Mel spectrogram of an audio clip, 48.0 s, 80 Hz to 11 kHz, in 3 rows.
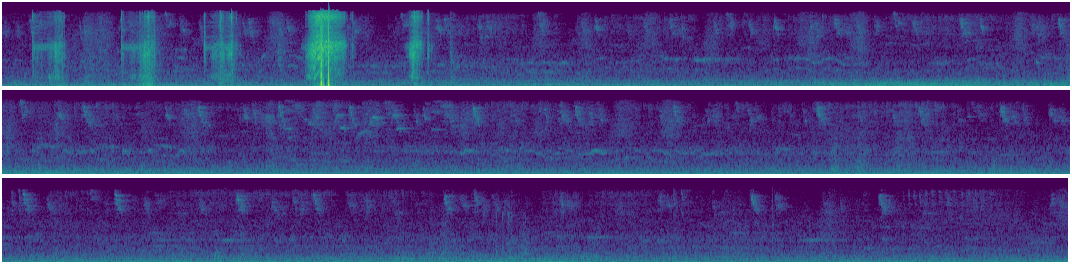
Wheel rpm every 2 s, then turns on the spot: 10, 0, 10, 0, 0, 0, 0, 0, 0, 0, 0, 0, 0, 0, 0, 0, 0, 0, 0, 0, 0, 0, 0, 0.
none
